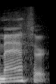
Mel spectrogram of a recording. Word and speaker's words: Mather: And we started out, as Reagan said, as a light set on a hill, and he was quoting, I think, Cotton Mather.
